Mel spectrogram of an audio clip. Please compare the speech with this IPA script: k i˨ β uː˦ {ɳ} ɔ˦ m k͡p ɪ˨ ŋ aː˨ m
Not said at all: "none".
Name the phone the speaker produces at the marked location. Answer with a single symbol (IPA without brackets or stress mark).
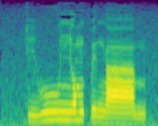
ɲ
